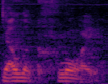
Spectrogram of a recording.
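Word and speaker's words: Delacroix: the story uh dicki delaqua it says delaqua the villagers pronounce this name Delroy and then later on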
